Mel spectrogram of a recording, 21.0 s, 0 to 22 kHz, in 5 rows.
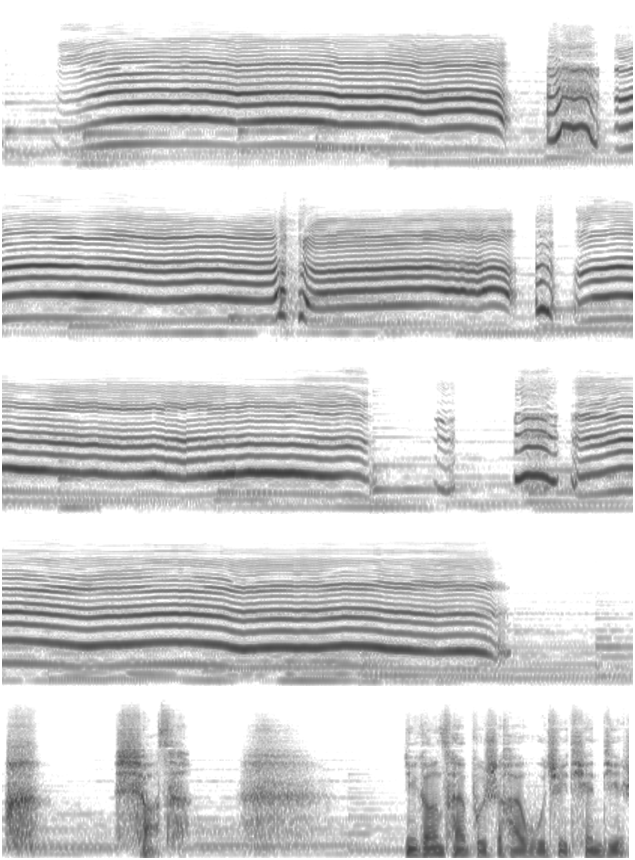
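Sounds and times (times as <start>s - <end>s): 
child crying loudly: 0.4s - 16.0s
speech: 19.6s - 20.9s.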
